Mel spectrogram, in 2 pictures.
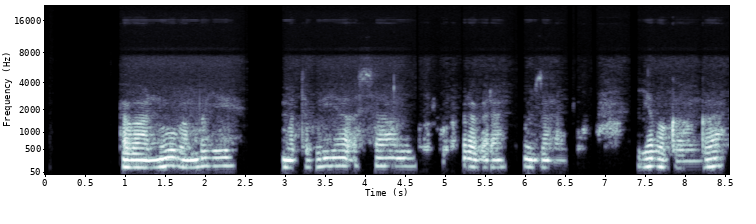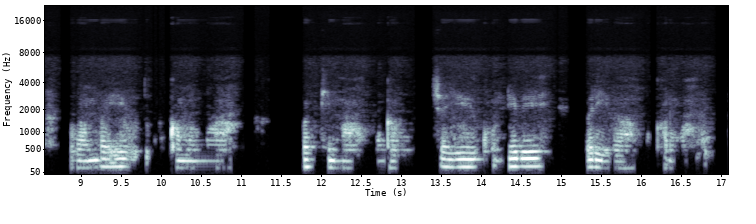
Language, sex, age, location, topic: Kinyarwanda, female, 18-24, Kigali, health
